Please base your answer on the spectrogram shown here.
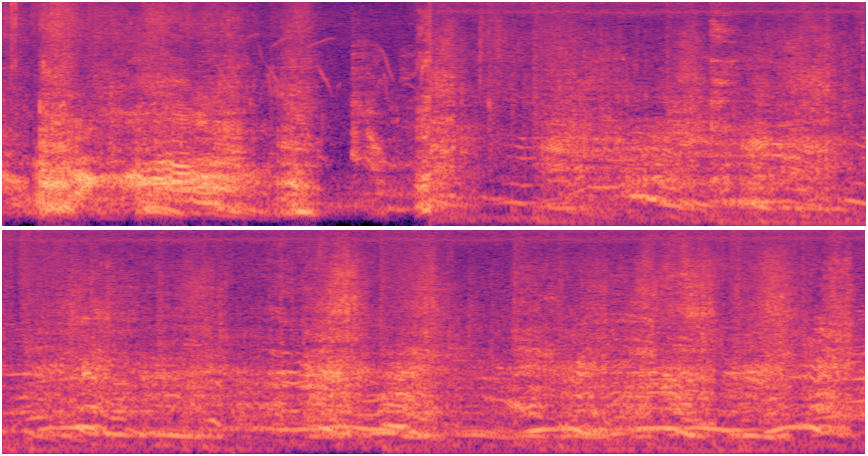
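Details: Fight where female lions attack and kill a male lion while competing for a mate: a loud burst of snarling, then a run of low rumbling growls pulsing roughly every second.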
